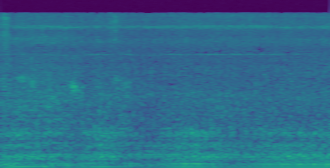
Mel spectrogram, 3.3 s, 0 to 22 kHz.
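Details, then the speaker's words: Volvo V70R wagon with gearbox shifting problems, low power and error codes, cold start: a solenoid clicks in the engine bay, then idle surges and sags for about five seconds before settling; idle hunting, cause unknown. "yeah so solenoid clicks in the engine bay and then it hunts for about five seconds and then stops"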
